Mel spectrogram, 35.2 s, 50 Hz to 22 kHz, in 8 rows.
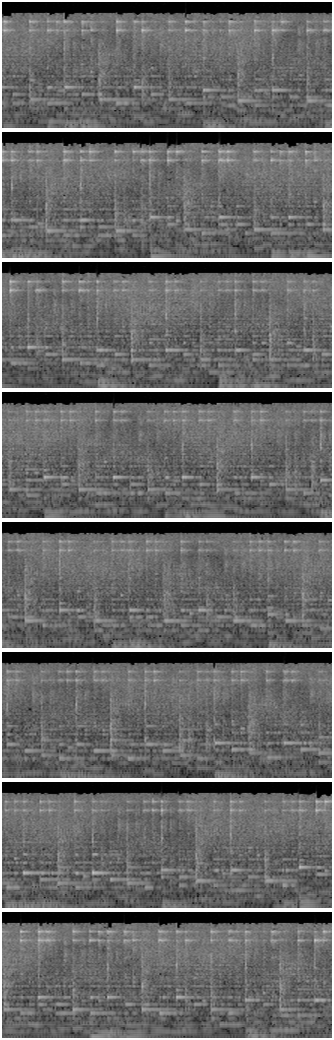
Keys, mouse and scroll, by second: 4.5 click, 7.1-8.3 scroll up 1, 10.1 click, 12.2-12.7 scroll up 1, 12.7-13.4 middle click, 13.8 Tab, 14.9-15.3 scroll down 1, 16.5-18.6 scroll up 1, 19.7-22.7 drag, 25.4-27.6 drag.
